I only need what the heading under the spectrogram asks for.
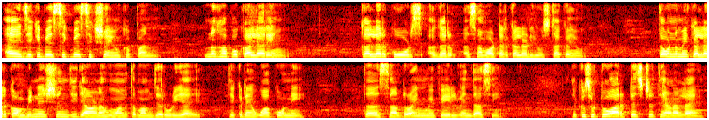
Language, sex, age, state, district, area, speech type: Sindhi, female, 45-60, Maharashtra, Mumbai Suburban, urban, spontaneous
